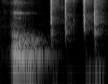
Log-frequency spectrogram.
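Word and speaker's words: vous: फिर हमने उसके बाद करा था एक्सप्रेशन, हाँ वू। ओके, अब वू में देखो हमने एस प्रोनाउंस नहीं करना, ओजू की साउंड क्या है मैंने आपको बताई है, ऊ ऊ, सो इट इज वू वू।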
